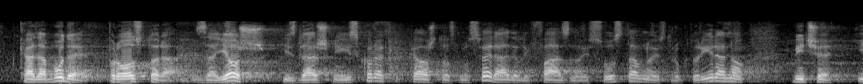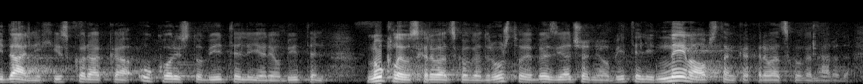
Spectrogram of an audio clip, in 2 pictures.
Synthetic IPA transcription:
kad̪abud̪e̞pɾo̞ːst̪o̞ɾa̰zajo̞ʃizd̪aʃnijisko̞ɾakkːaoʃt̪o̞smosʋe̞ɾaːd̪ilifaːzno̞isuːst̪aʋno̞ist̪ɾukt̪uɾiːɾano̞ | bit͡ɕe̞ | id̪aːʎnixisko̞ɾakauko̞ɾist̪uo̞biːt̪e̞ʎije̞ɾjeo̞biːt̪e̞ʎ | nukle̞usxr̩ʋat̪sko̞ɡad̪ɾuːʃt̪ʋaibe̞zjat͡ʃaɲaobiːt̪e̞ʎineːmao̞pst̪aŋkaxr̩ʋaːt̪sko̞ɡanaːɾo̞d̪a

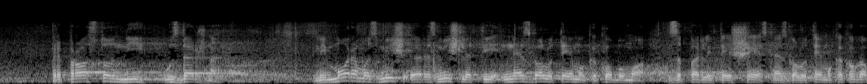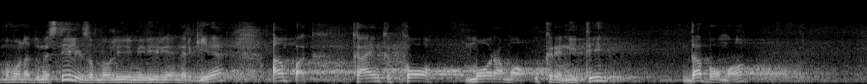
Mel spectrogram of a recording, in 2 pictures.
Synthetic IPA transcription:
pɾɛpɾɔːst̪ɔniuzd̪əɾʒna̰ | mimoːɾamɔiɾazmiːʃlʲat̪inɛzɡɔlɔt̪eːmukakoːbomɔzapəɾlit̪eʃest̪nɛzɡɔlɔt̪eːmukakoːɡabomɔnad̪ɔmɛst̪iːlizɔbnɔwliːʋimiʋiːɾjɛɛnɛɾɡijɛampakːajɛŋkakʰoːmoːɾamɔukɾɛniːt̪i | d̪abomɔ

